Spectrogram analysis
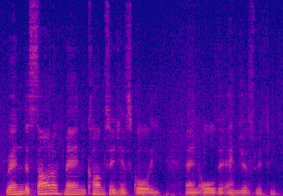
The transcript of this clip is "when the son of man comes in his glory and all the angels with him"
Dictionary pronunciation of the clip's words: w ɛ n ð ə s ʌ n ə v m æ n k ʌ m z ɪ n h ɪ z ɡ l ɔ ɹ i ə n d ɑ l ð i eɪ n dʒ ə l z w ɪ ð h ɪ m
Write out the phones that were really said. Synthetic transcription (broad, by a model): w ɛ n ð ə s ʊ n ə v m æ n k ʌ m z ɪ n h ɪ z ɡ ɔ l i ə n ɑ l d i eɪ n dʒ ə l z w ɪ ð h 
